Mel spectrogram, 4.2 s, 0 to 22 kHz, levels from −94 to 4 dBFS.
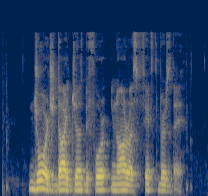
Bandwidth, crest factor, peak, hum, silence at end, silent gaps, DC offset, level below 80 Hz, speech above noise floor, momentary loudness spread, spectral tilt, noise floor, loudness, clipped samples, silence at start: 11.5 kHz; 18 dB; -2 dBFS; none; 0.55 s; none; under 0.1%; -58 dBFS; 36 dB; 12 LU; -7 dB/octave; -53 dBFS; -18 LUFS; under 0.1%; 0.6 s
